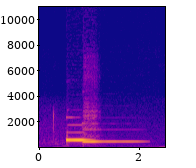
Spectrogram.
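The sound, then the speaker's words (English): Electronic two-note chime: a higher tone followed by a lower, sustained one that rings on clearly and then fades out. “And this is chime number one.”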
